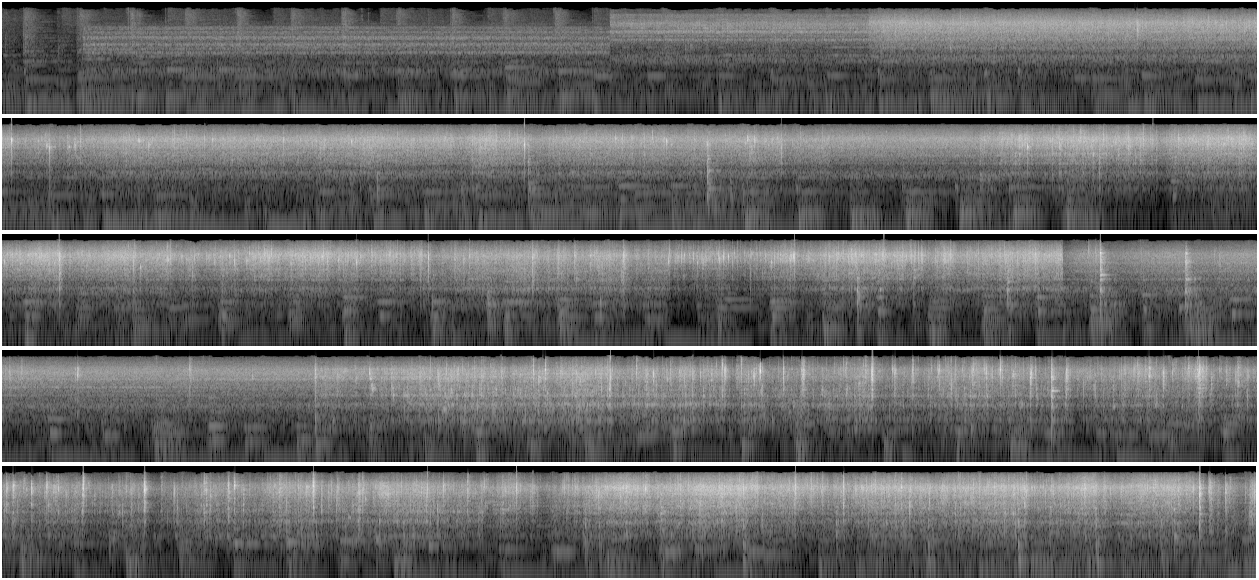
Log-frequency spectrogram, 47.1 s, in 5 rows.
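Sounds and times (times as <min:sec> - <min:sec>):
garlic sizzling in hot oil: 0:00.7 - 0:47.0
wooden spatula scraping pan: 0:30.5 - 0:47.0.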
